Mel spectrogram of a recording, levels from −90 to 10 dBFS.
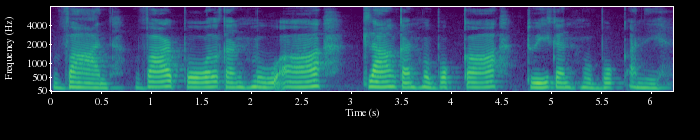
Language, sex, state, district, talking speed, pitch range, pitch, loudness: Mizo, male, Mizoram, Aizawl, 165 wpm, 160-180 Hz, 170 Hz, -19 LUFS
